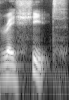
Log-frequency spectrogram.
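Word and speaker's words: ראשית: It's pronounced reshit, and it just means beginning.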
